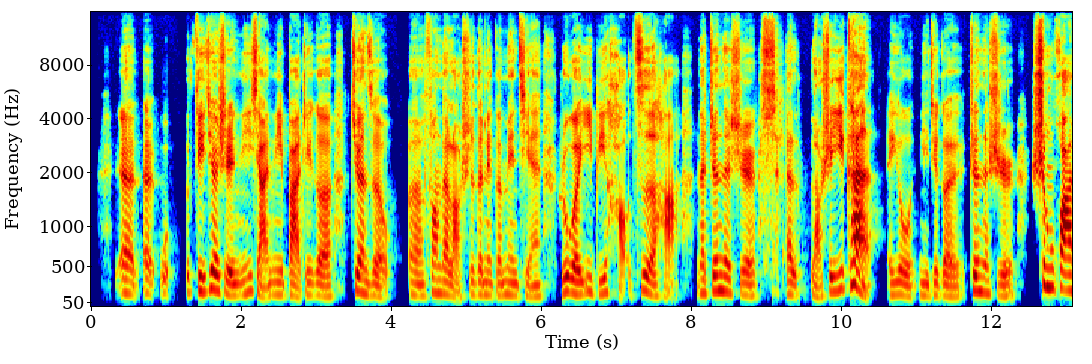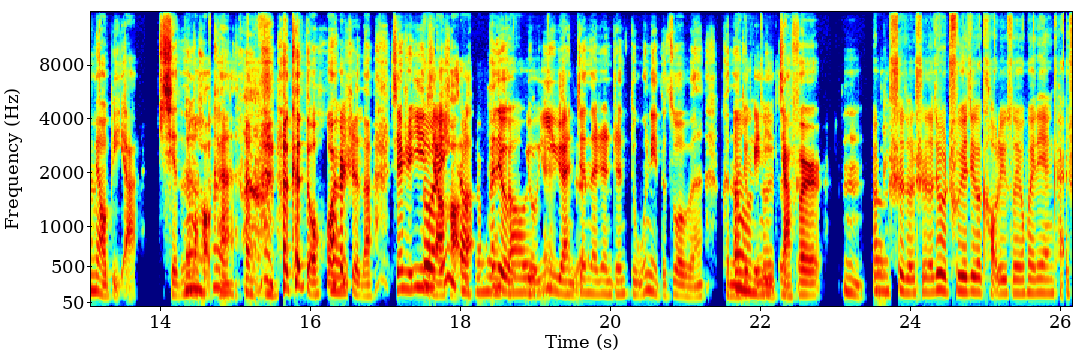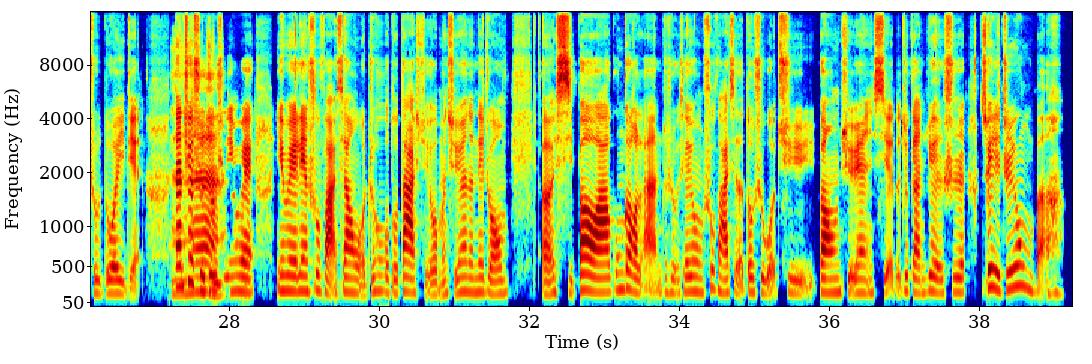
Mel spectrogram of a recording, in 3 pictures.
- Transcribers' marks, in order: teeth sucking; laugh; laughing while speaking: "跟朵花儿似的"; laugh; laugh
- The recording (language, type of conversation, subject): Chinese, podcast, 你是怎么开始这个爱好的啊？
